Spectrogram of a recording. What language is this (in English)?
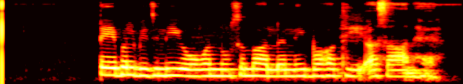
Punjabi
